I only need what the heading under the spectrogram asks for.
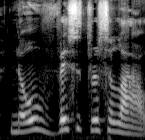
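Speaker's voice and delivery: plain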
